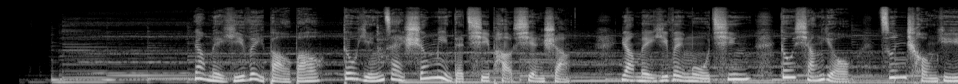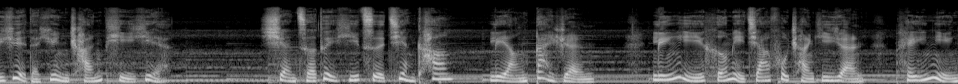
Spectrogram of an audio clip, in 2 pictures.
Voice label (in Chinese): 专题 医院 亲切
